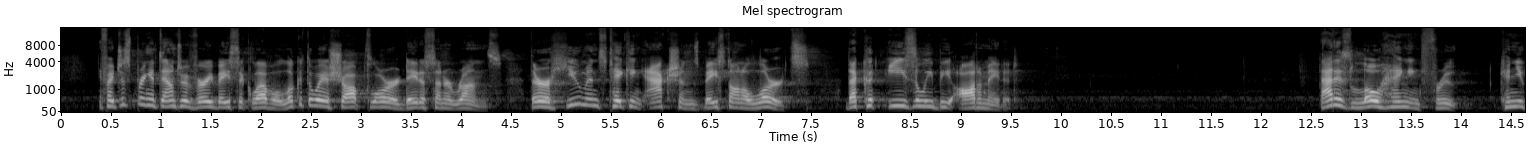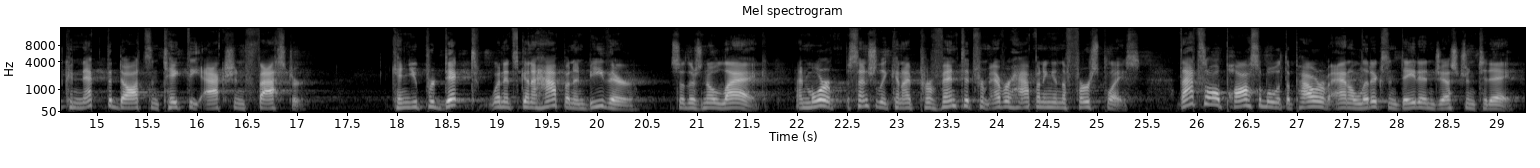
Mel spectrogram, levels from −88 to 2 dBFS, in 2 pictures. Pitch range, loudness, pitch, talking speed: 180-295 Hz, -31 LUFS, 200 Hz, 185 wpm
